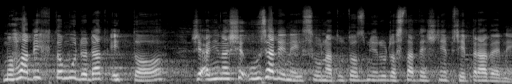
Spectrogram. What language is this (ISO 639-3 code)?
ces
